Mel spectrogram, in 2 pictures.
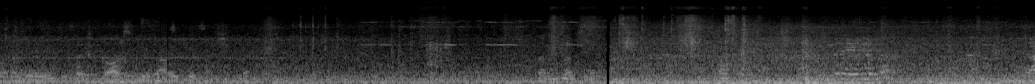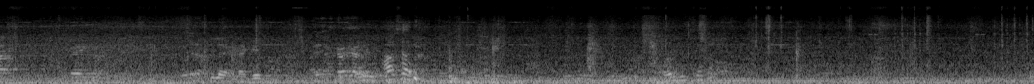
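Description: A crowd of men chatters and calls out nearby.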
